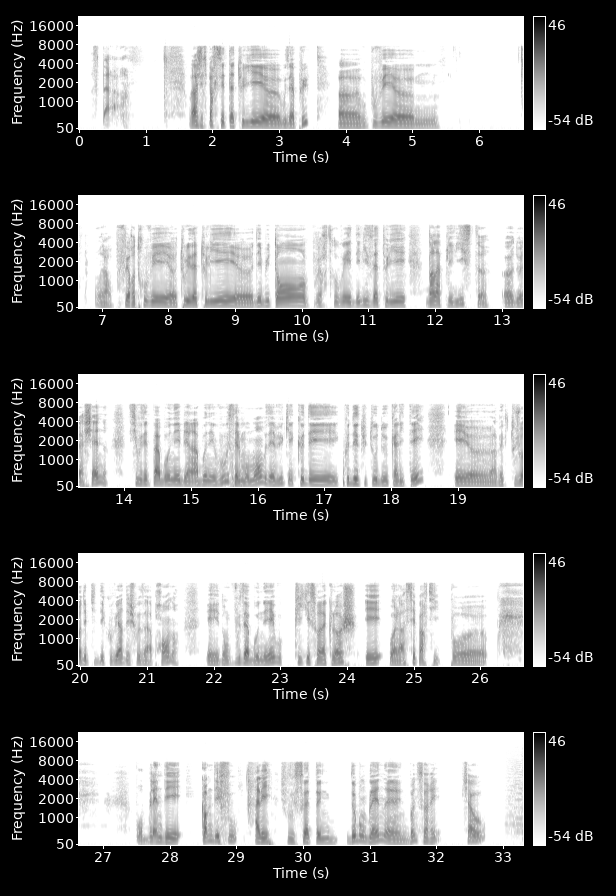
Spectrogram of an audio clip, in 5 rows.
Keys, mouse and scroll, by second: 0.0 ctrl+space, 0.0 middle click, 0.1-1.3 scroll up 1, 1.3 scroll up 1, 1.3-33.3 shift+middle drag.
